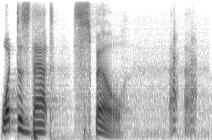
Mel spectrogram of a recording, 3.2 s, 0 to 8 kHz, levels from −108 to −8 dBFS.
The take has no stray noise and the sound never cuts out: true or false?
false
